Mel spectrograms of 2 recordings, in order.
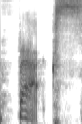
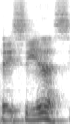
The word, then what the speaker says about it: FACS: of Public Health and is it pronounced FACS or fax uh FACS yeah FACS he is an a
